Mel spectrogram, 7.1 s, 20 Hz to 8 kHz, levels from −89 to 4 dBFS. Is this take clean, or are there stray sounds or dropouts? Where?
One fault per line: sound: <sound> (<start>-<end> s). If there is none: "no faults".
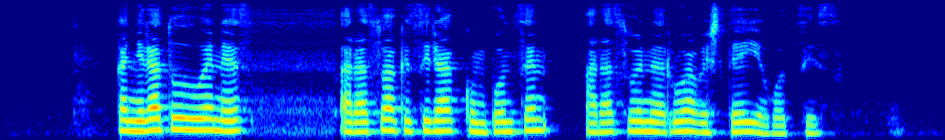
no faults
